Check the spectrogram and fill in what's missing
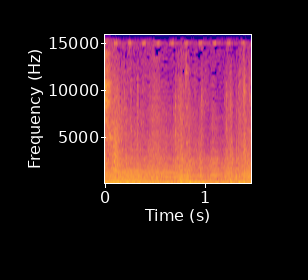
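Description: Horse hooves clip-clopping in the medieval game Mount & Blade, a steady rapid patter of steps over a low engine-like game hum, fairly close and continuous with no talk.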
